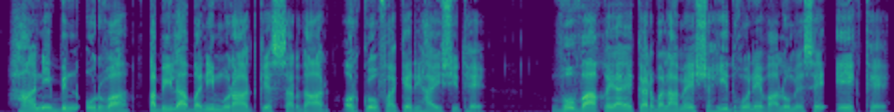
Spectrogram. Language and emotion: Urdu, neutral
